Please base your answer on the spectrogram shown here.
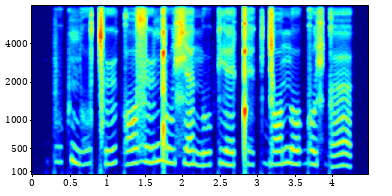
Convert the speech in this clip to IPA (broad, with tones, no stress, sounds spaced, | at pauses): p ṳ˨˥ k ɲ o̤˩˧˩ ǀʰ ʉ˩˧˩ ɡ ɔ˨˥ z ʉ˨˥ ŋ͡ǃ u˨˥ ç ɛ˩˧˩ n u˨˥ k j e˨˥ ǃ e̤˨˥ k ɟ ɔ˨˥ n o˨˥ ɡ o˨˥ ç ɡ œ˩˧˩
